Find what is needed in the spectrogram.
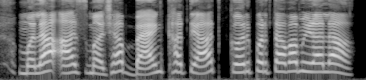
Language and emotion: Marathi, happy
